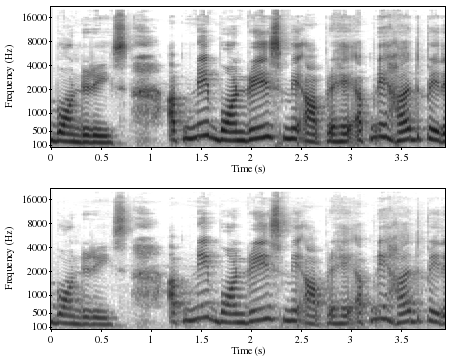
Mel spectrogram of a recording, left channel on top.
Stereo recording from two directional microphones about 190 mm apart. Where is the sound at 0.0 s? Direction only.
35° left (ahead or behind).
